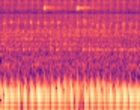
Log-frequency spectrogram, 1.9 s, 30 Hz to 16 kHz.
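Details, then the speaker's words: Old-model Honda Vario 150 injected scooter at idle: low, irregular stumbling pulse instead of a smooth beat, unable to hold idle; the engine dies when the throttle is snapped and only revs if opened gently. "suaranya itu agak brebet nah ini dari suara itu aja sudah kelihatan kalau ada beberapanya yaitu tidak bisa langsung jadi pincang ini"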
